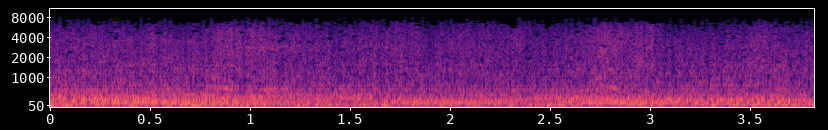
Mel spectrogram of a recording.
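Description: A subway train rumbles along behind the open bleachers behind center field at a baseball game, a steady, heavy roar that holds at the same loudness throughout, with a low droning hum running underneath the broad rushing noise.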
